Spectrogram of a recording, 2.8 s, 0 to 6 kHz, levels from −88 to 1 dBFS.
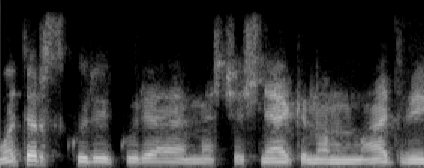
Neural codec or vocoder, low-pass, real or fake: none; 5.4 kHz; real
